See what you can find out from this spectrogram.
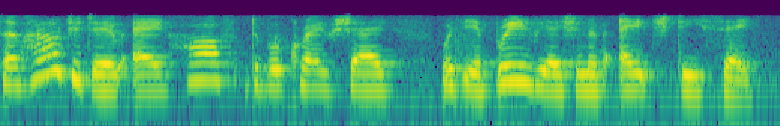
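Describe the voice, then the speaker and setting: Speaking with a British accent, a woman keeps a medium pitch, lively intonation, a moderate pace and very even loudness. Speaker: crochet instructor. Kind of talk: tutorial.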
